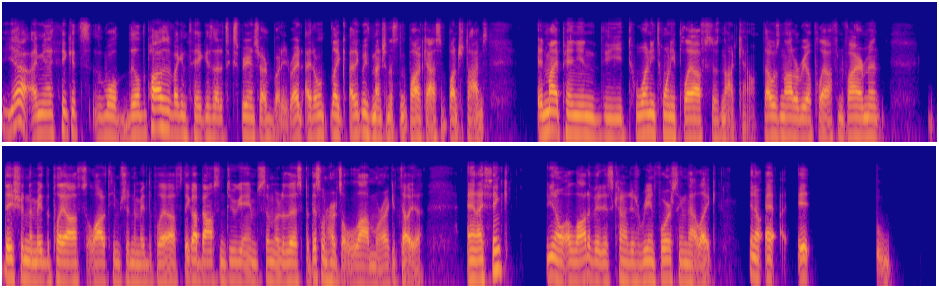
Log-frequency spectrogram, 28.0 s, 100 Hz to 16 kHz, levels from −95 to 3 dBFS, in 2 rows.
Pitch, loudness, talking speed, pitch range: 125 Hz, -26 LUFS, 225 wpm, 120-135 Hz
